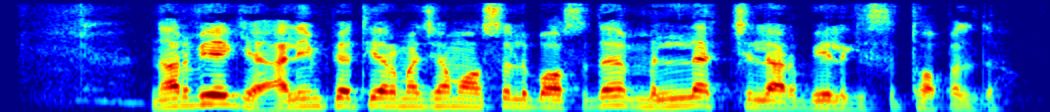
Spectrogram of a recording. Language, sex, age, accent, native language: Uzbek, male, 19-29, Surxondaryo, Uzbek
